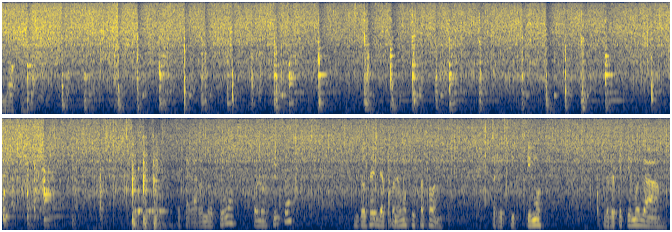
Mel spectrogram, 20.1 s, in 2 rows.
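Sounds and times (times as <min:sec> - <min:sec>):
vegetables sizzling in oil: 0:00.0 - 0:20.0
wooden spoon scraping pan: 0:00.1 - 0:12.5.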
